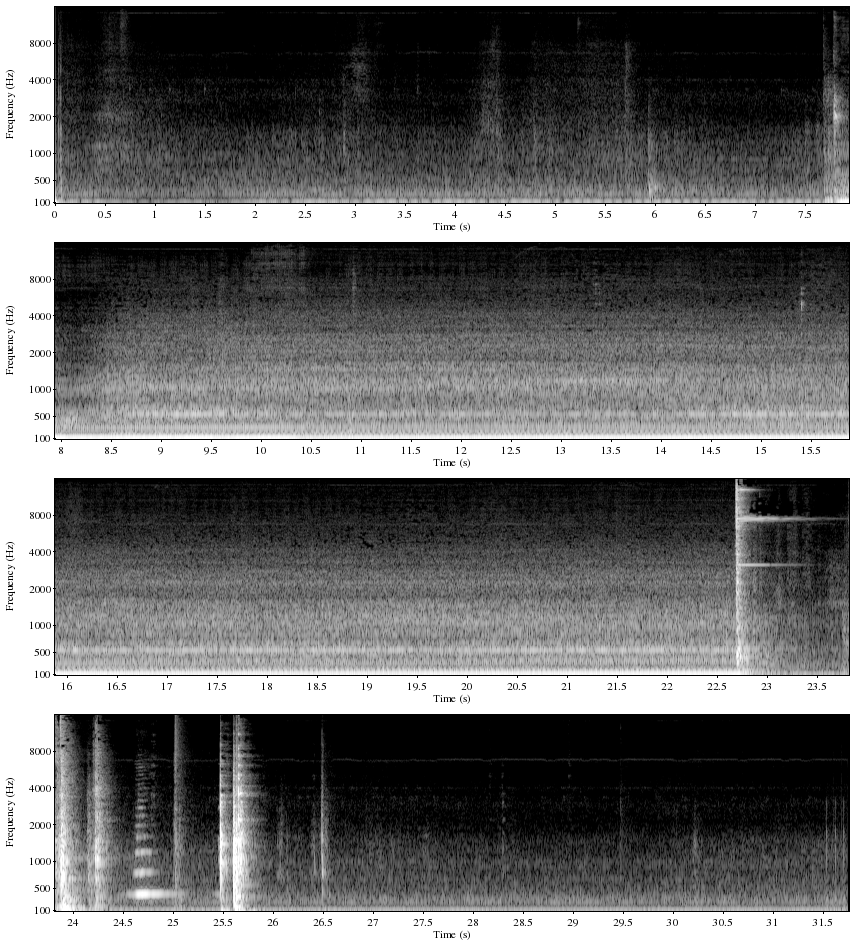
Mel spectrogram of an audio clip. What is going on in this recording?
I put the phone next to the microwave. It ran until it made a sound, then I opened the door and put a plate on the table.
